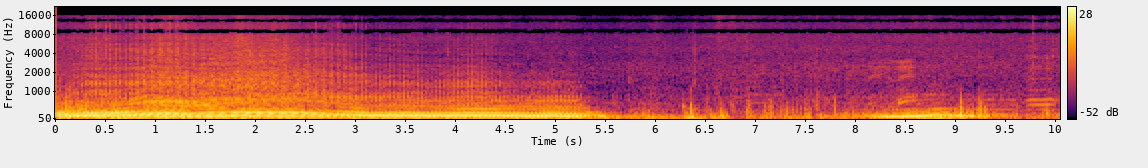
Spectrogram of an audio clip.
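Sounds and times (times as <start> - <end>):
suv engine under load: 0.0 - 5.5.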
